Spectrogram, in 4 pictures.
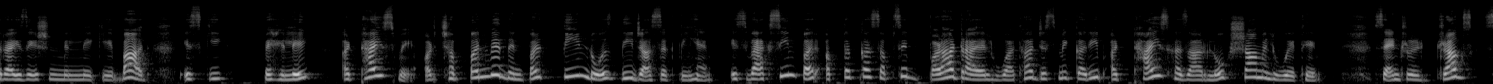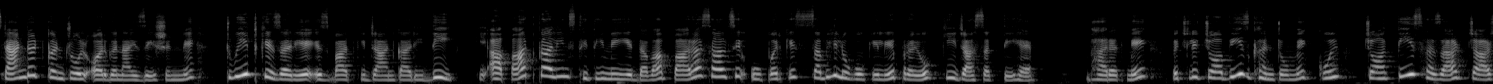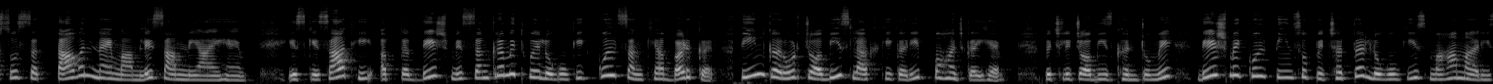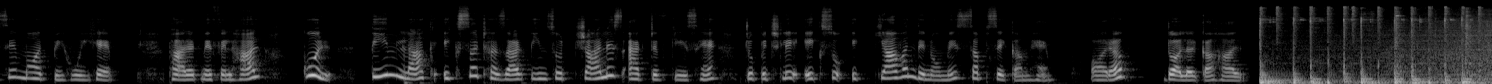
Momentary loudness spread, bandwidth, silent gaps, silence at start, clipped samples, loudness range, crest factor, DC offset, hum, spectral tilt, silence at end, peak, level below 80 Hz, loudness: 10 LU; 17.5 kHz; 57.28-57.37 s; 0 s; under 0.1%; 5 LU; 20 dB; under 0.1%; none; -4.5 dB/octave; 0 s; -10 dBFS; -50 dBFS; -30 LUFS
